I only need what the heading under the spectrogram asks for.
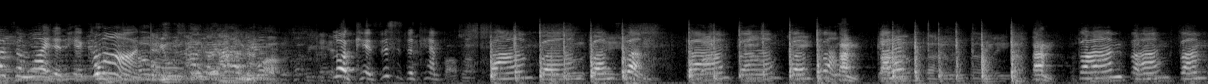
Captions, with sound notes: How about some light in here? Come on. Look, kids, this is the tempo. (SUGARPUSS HUMMING CONGA TEMPO) (EVERYONE HUMMING TEMPO) Got it?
